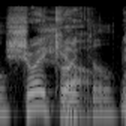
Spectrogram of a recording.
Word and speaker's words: Schuylkill: The Schuylkill River? How would you say that? – Schuylkill. – Yeah. I want you to throw it in the watery depths of the Schuylkill.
